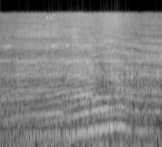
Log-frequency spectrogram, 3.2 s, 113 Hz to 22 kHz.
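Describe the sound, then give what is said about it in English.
A foot-long drone, launched by hand from a boat's bow by scientists, whines steadily, the buzzing pitch climbing and wavering as it lifts 200 feet into the sky and flies above a whale, over a constant rush of low wind noise with no voices. “She holds the foot-long drone above her head, and Moore launches it out of her hands, 200 feet into the pale blue sky.”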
